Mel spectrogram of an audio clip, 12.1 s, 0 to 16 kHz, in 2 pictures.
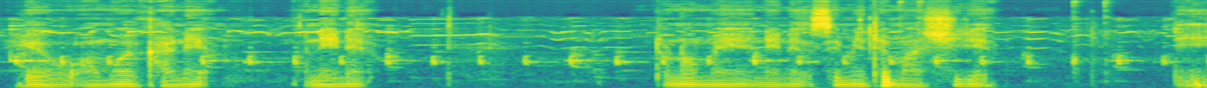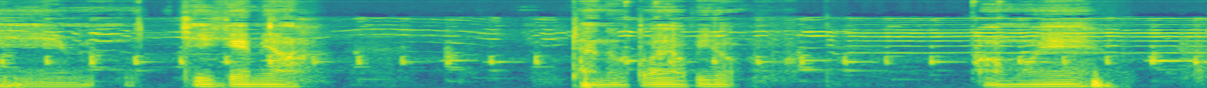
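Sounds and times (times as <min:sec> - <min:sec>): man speaking: 0:00.0 - 0:01.9, 0:03.3 - 0:05.0, 0:05.9 - 0:07.6, 0:08.9 - 0:09.8, 0:10.9 - 0:11.6.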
